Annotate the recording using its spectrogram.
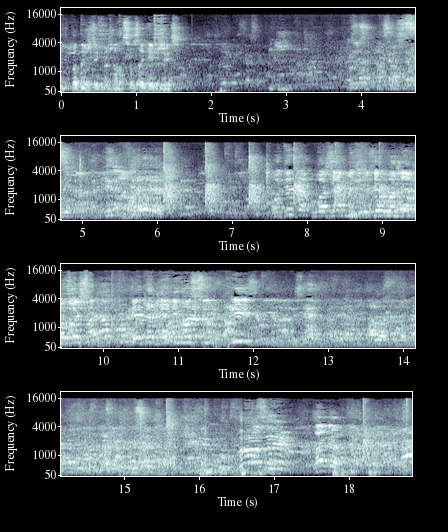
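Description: Men sing loudly together through a microphone.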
